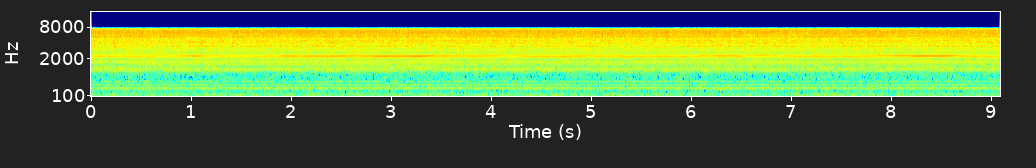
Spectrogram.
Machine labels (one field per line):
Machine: pump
